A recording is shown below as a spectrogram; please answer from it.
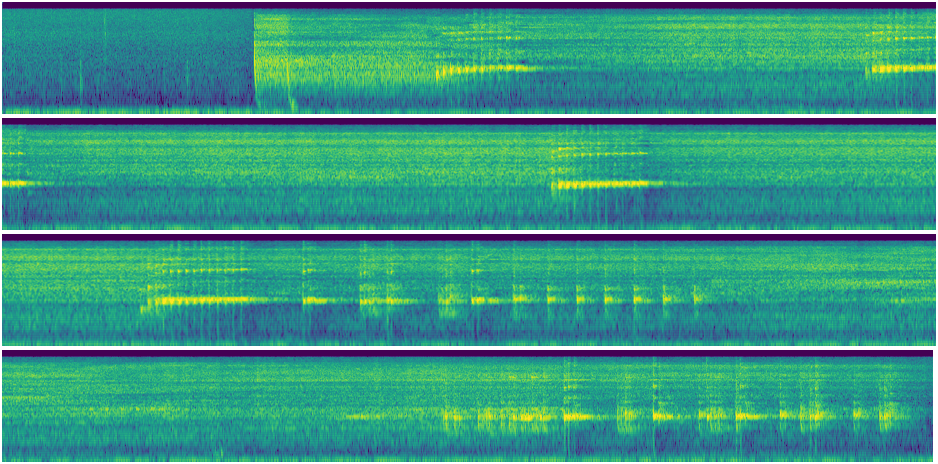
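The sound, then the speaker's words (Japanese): Frog calls recorded on Amami Oshima island: short, bright chirps repeat at spaced intervals, then quicker rattling trains of calls follow, all over a steady background hiss. “奄美大島で聞いたカエルの鳴き声、こんな声でした。”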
